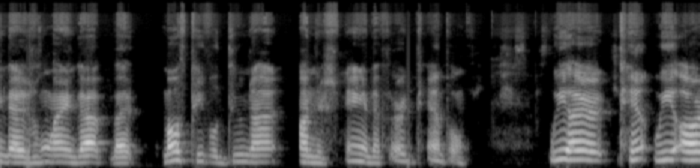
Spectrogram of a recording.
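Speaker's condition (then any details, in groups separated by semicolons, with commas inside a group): Parkinson's; speech impediment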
